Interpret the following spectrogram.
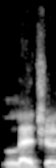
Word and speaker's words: Leger: Leger, not spelt with a D. It is just the Leger, Leger.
